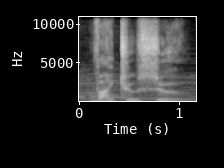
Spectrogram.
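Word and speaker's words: Vejtasa: The name Vetasa, pronounced Vitusu, meant nothing to the recruiters in the United States Navy.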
